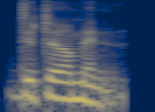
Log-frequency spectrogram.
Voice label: "determine", Indian

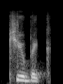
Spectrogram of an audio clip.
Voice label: "cubic", Indian

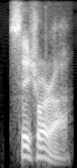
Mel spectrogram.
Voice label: "caesura", American

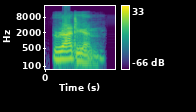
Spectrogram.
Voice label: "radian", Indian

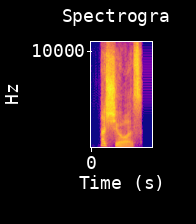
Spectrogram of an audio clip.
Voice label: "hachures", Indian

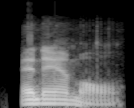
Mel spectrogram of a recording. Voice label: "enamel", American

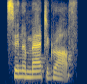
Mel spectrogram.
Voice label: "Cinematograph", Indian

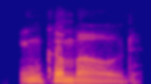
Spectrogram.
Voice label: "incommode", American

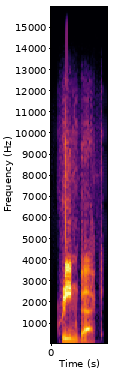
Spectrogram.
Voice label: "greenback", American

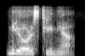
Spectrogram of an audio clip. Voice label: "neurasthenia", Indian

